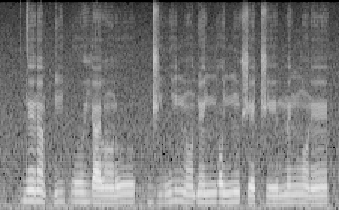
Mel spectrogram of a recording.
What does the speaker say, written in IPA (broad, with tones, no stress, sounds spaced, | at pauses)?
d ɛ̃˦ ɾ ã˦˨ p ɗ i˦ ɓ oː˦ j a˨ l ɔ̃˨ ɾ oː˦ | d͡ʒ i˨ w i˦ n ɔ̃˨ ɗ ɛ̃˧ ɲ ɔ˦ ɲ ũ˦ ʃ ɛ˨ t͡ʃ eː˨ m ɛ̃˦ ŋ ɔ̃˦˨ ɾ ɛ̃˦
